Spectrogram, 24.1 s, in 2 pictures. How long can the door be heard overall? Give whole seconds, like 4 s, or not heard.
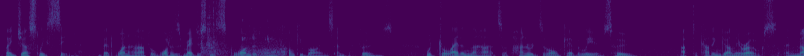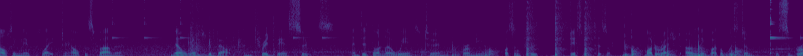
2 s.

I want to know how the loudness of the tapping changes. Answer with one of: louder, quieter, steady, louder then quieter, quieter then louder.
louder.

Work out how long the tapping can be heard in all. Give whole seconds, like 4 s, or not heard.
10 s.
